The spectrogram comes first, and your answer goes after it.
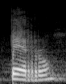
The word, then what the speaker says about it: perro: Pero, that means bad, and perro, that means dog. To pronounce the double R sound properly, English speakers need to learn to trill your R's.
